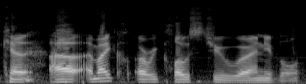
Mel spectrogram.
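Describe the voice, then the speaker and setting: A man playing a tabletop roleplaying game, talking casually in a halting, informal way. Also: on the low side, clear, resonant tone, no echo. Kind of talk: casual chat during a game.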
